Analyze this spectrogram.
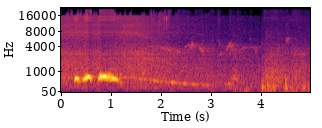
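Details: Thai decoy Spotted Dove in Sai Phon Liu Tan style. One phrase of two quick rising coos and a long descending note, then a faint sliding tone and scattered soft knocks in the quiet.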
